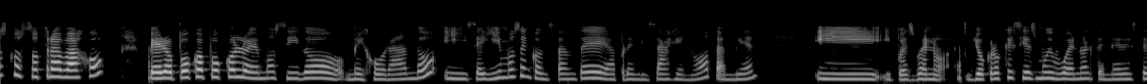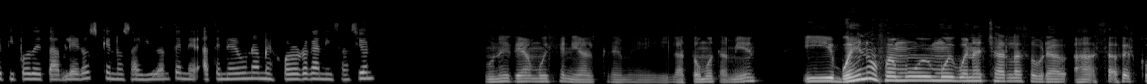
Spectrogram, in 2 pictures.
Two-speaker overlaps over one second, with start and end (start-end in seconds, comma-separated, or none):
none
